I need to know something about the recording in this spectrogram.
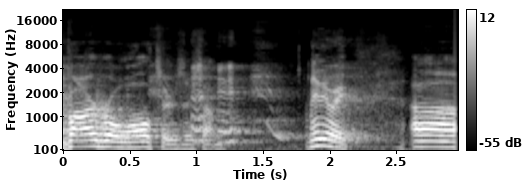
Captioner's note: laughs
